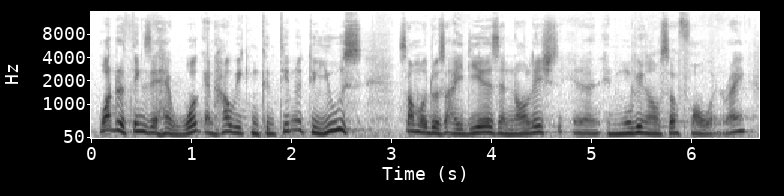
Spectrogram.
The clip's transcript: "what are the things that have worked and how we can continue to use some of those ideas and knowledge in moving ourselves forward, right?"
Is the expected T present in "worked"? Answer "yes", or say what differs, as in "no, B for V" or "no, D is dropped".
no, T is dropped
